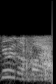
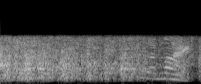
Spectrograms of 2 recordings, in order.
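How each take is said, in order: First: Said in the usual way. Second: "Give me the mic." stretched very slowly; "Give me the mic." said at a crawl; drawn out. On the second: Real, not acted. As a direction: drag every word of "Give me the mic." out. Host repeats demand, drawn out.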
